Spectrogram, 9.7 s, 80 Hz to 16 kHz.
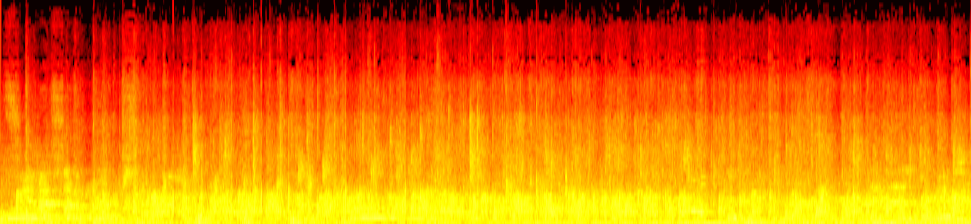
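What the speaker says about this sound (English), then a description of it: "Please give a round of applause to Miss Jada Ware and Landon Davidson" Clapping from an audience at the GMAEC Refind Fashion Show 2024 as two 7th-grade students are introduced, a steady continuous patter with voices and cheering mixed in over a low background hum.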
